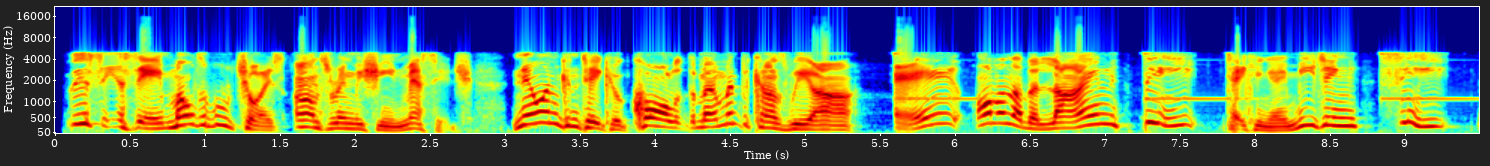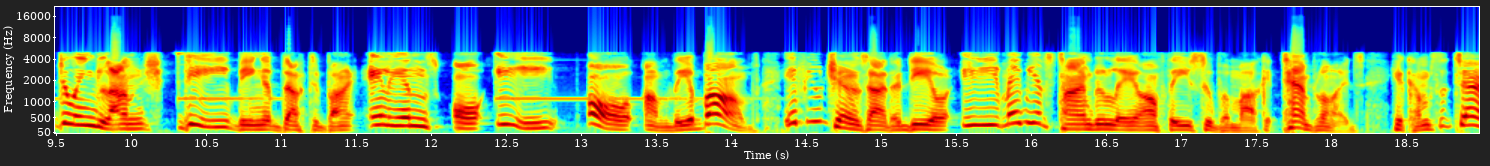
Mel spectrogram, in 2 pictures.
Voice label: Answering Machine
